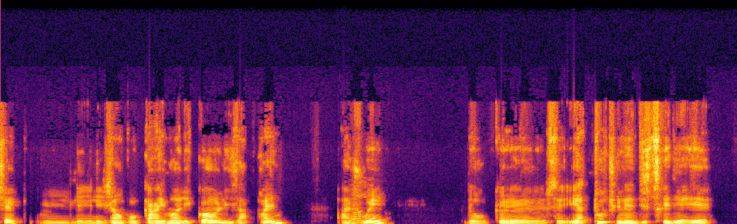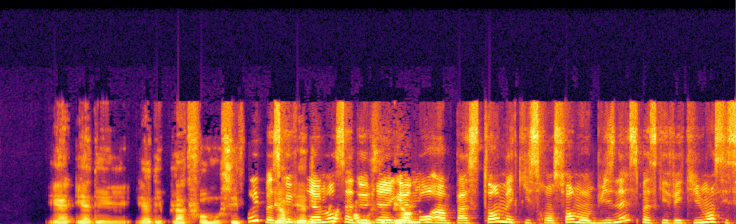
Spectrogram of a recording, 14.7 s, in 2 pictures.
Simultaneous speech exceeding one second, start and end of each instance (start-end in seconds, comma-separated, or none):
9.8-11.6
